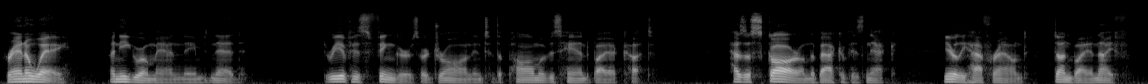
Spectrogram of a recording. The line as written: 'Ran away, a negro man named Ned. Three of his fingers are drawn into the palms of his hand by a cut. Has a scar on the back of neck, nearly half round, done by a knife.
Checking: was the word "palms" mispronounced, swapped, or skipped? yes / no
yes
